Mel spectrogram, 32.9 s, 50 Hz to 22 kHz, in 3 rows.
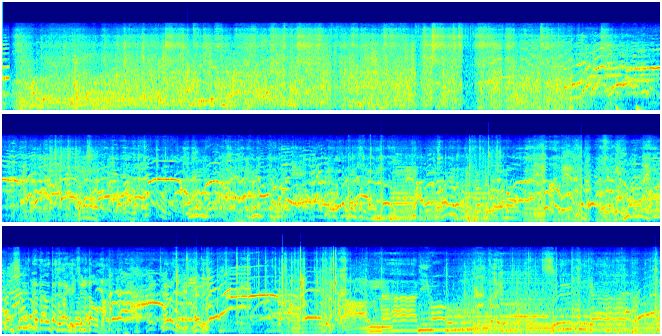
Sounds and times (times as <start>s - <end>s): Outside, urban or manmade: 0.0s - 32.9s.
